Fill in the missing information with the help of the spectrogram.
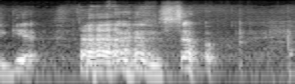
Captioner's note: laughing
